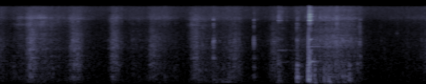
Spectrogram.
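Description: Faint crunching and mouth clicks of a cracker being chewed, with a brief louder cluster of clicks about three seconds in.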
